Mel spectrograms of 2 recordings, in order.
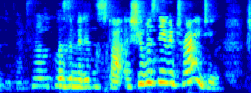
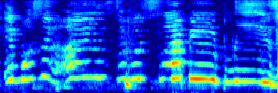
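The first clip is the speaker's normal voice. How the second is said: high, drawn-out mock whine of a child; pleading kids; 12 semitones higher, 4 dB louder, slower than usual. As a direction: plead with mom like a guilty little girl. Girls plead innocence to mom.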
